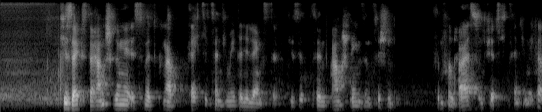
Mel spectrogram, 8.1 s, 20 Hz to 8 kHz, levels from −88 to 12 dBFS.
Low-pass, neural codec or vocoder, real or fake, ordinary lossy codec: 7.2 kHz; codec, 16 kHz, 2 kbps, X-Codec, HuBERT features, trained on balanced general audio; fake; none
